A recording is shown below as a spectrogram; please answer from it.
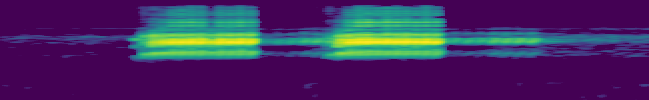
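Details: Frog at night giving two loud, rapidly pulsed rattling croaks in quick succession, each about half a second, followed by a softer trailing rattle, with a quiet low background rumble.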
